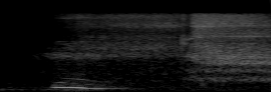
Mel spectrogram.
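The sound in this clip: Deep breathing as part of a relaxation exercise: a short, snort-like nasal burst is followed by a softer, steady airy breath. Both sounds are fairly faint, with no voices.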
